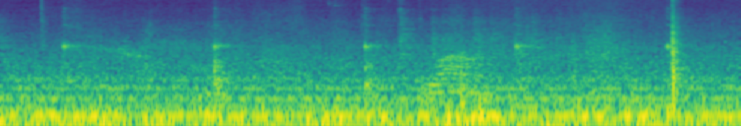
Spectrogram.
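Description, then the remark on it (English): A clock ticks steadily, one sharp tick roughly every second, set against a low background hum, with a single brief word spoken partway through. “And as you can hear, the clock's ticking. Hear the clock ticking? Every click is a second.”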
